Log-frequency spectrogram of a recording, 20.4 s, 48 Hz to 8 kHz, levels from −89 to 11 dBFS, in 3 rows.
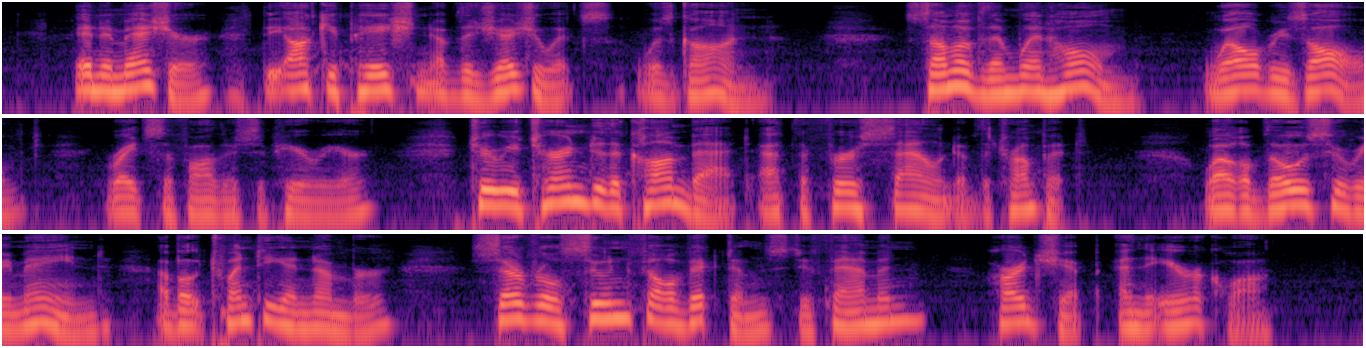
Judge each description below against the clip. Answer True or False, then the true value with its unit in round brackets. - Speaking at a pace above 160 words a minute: False (155 wpm)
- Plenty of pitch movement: True (5.8 semitones)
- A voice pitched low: True (125 Hz)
